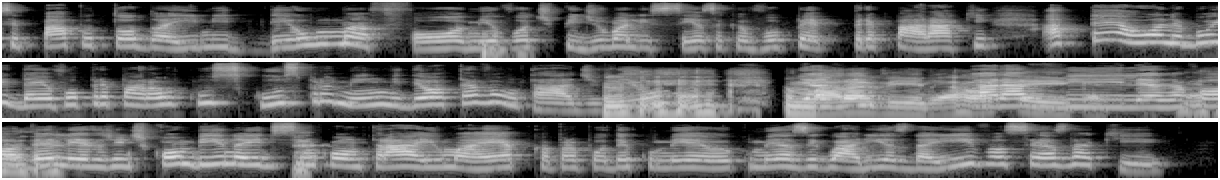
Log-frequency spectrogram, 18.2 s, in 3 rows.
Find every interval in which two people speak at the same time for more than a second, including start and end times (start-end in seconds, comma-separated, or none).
10.1-11.6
